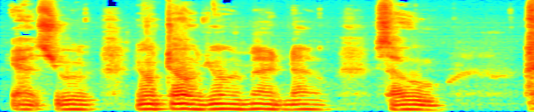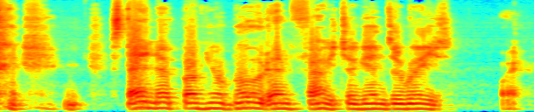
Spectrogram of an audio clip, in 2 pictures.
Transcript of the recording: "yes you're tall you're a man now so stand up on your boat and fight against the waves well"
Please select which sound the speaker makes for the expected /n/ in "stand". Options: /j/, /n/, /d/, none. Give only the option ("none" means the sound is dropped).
/n/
